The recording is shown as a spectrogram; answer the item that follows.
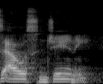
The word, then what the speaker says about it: Allison Janney: The thing about, so then when I watched the movie, I didn't know, oh, this is Allison Janney.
